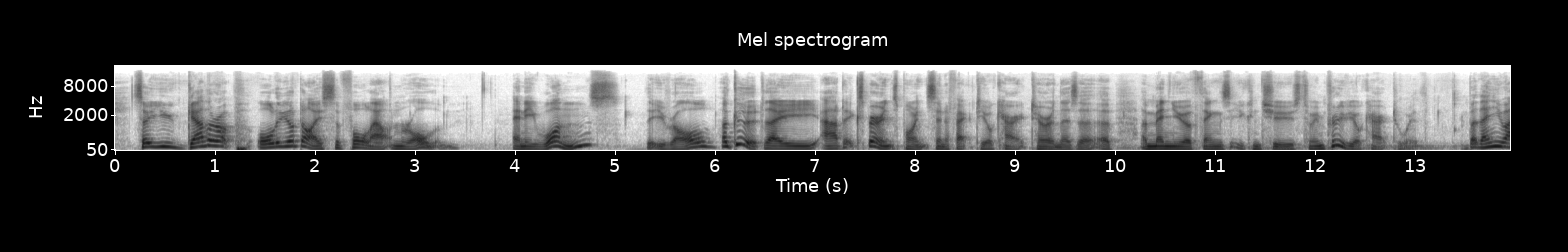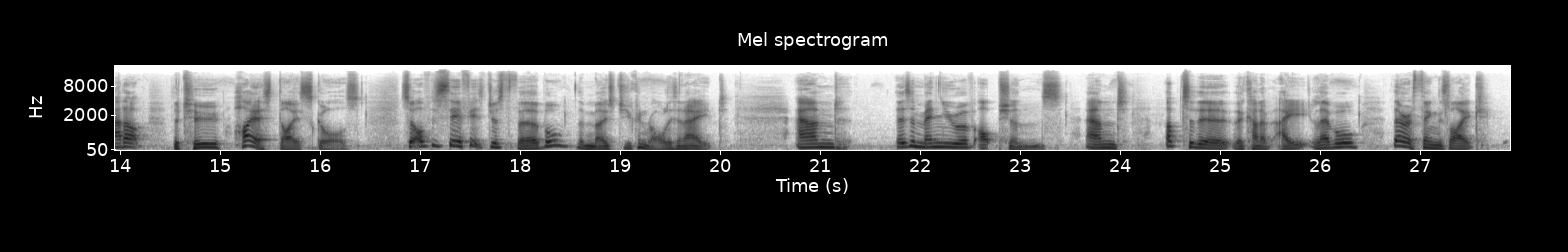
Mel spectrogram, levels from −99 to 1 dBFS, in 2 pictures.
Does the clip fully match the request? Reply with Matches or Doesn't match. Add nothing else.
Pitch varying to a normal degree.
Doesn't match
